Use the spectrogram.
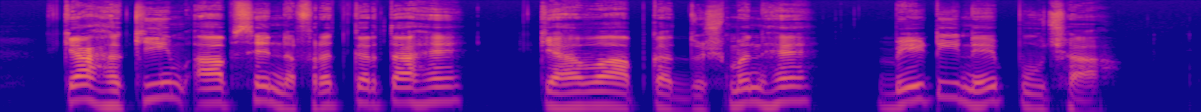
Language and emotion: Hindi, neutral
